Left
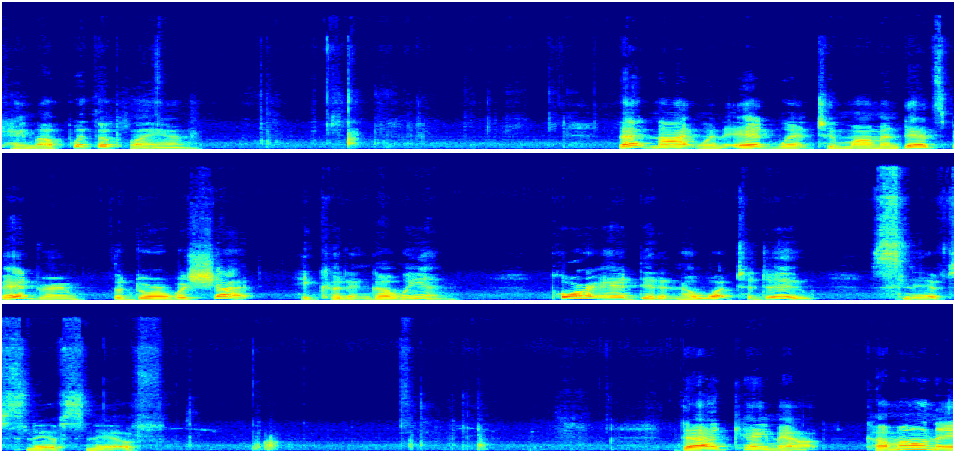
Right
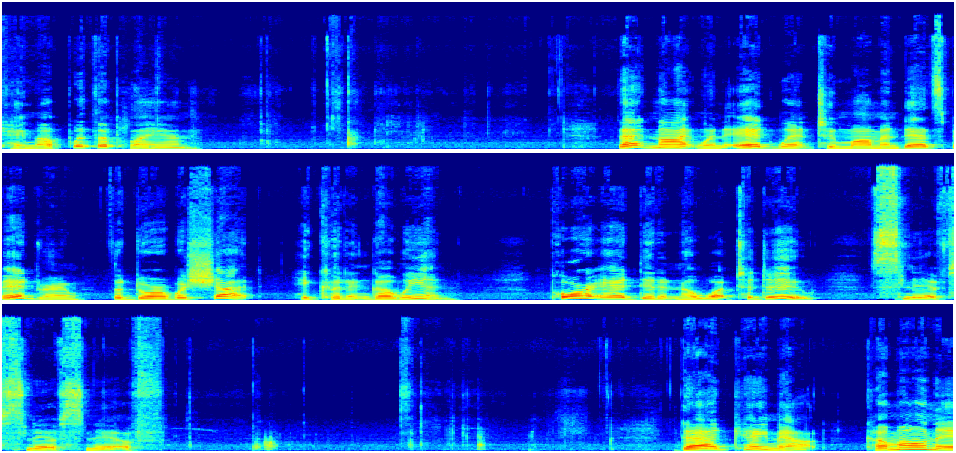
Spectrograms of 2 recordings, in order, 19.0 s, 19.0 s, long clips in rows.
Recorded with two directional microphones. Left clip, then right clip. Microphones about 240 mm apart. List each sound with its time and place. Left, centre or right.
0.0 s speech: right
3.8 s speech: right
16.7 s speech: right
